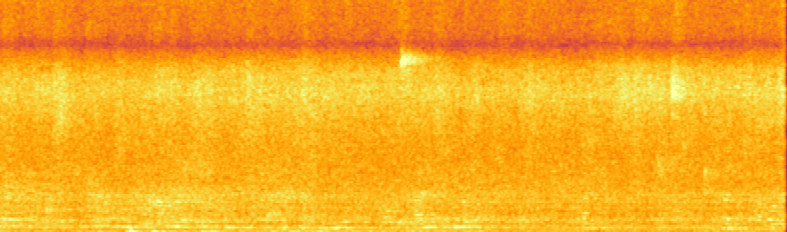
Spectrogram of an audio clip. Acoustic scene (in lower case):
subway station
